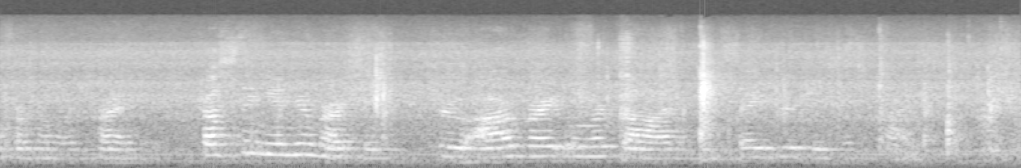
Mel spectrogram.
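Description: An elderly woman reads aloud calmly, close by.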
